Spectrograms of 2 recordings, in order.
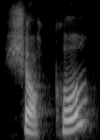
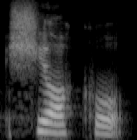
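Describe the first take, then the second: First: No I sound is heard after the sh. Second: An I sound is heard after the sh. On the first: The speaker calls it right. "the I is silent" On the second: The speaker calls it wrong. "it's not sciarpa or sciocco"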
